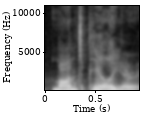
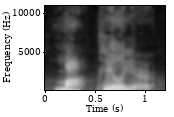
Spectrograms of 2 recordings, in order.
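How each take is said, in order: First: Said in the usual way. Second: "Montpelier" as Mon'-peel-yer, no T; dropped T. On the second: Shown as a demonstration. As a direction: swallow the T in "Montpelier" with a slow break. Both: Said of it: "The letter T does not get pronounced".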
